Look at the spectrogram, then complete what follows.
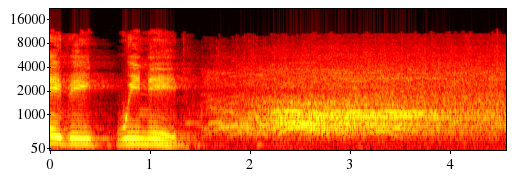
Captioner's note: applause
